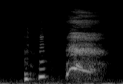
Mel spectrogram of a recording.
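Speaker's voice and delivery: a short high giggle of contempt; high mocking laugh. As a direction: laugh up high, amused by their anger. Villain laughs at victim.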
